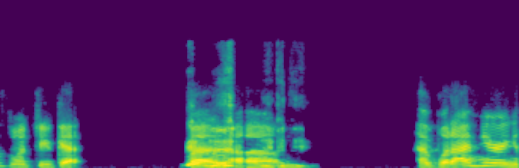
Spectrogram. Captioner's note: laughter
